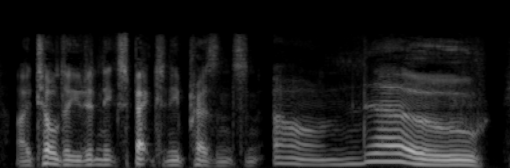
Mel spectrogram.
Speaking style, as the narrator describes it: he groaned

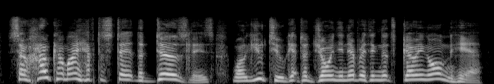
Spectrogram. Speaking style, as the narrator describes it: said Harry, the words tumbling over one another in a rush, his voice growing louder with every word

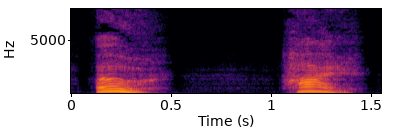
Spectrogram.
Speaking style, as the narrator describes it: she said breathlessly

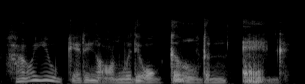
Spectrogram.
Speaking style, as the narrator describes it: he lowered his voice

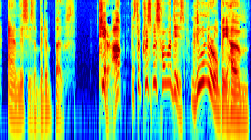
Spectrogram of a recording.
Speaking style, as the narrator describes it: said Ron brightly

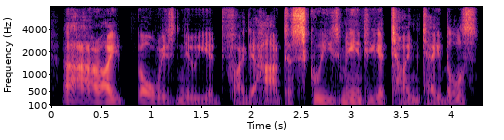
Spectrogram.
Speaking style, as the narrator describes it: he said gruffly

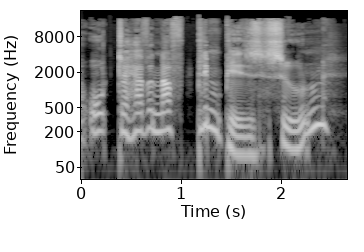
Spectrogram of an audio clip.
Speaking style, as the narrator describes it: he said quietly

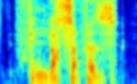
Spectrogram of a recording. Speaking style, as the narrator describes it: hissed Hermione

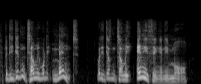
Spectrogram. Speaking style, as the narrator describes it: said impatiently

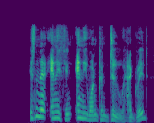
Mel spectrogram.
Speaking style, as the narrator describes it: Harry asked fiercely

